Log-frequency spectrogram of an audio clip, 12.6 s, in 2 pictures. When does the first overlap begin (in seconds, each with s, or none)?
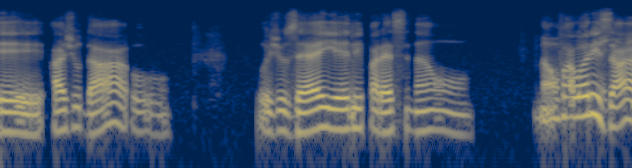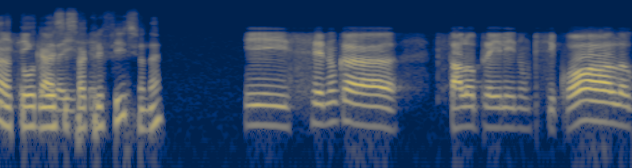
6.0 s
